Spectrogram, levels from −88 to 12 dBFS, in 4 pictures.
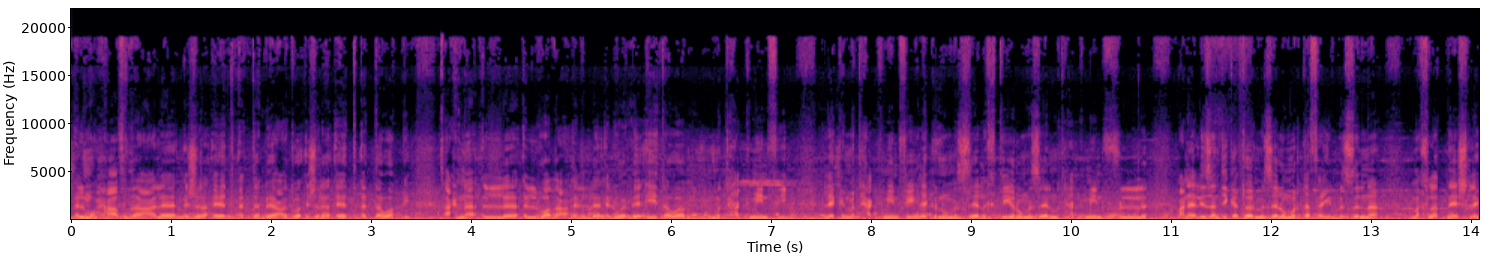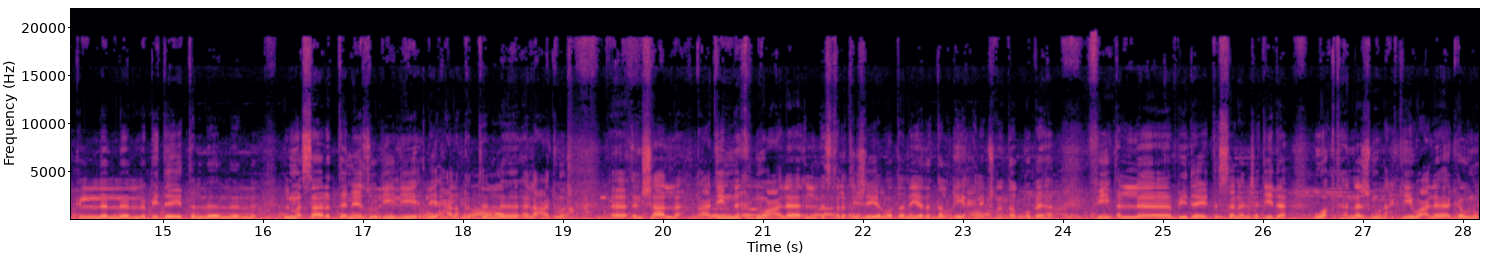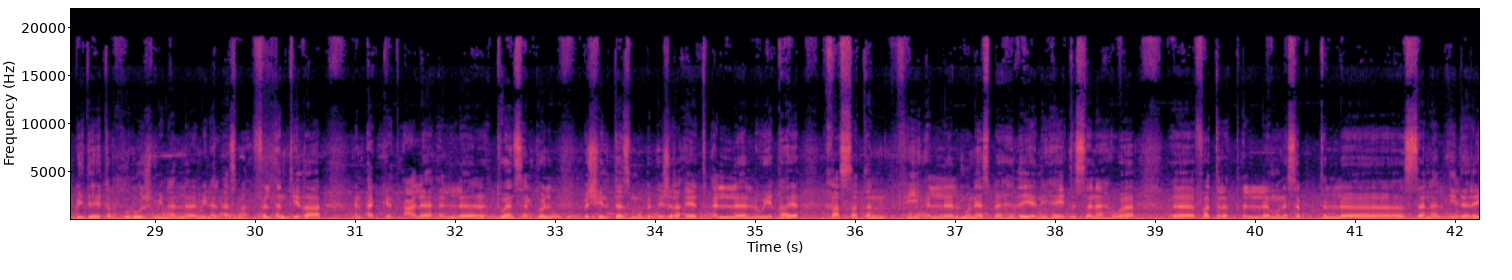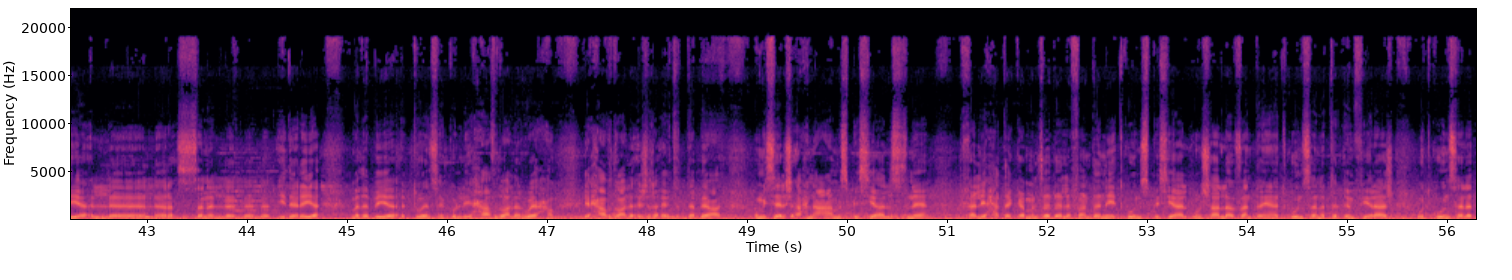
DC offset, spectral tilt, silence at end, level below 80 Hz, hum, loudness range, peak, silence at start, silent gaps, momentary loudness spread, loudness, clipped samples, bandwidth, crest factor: under 0.1%; -5.5 dB/octave; 0 s; -32 dBFS; none; 1 LU; -2 dBFS; 0 s; none; 4 LU; -18 LUFS; under 0.1%; 19.5 kHz; 14 dB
